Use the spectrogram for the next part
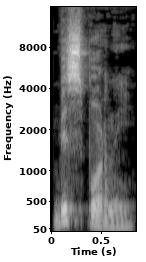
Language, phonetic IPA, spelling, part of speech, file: Russian, [bʲɪsːˈpornɨj], бесспорный, adjective, Ru-бесспорный.ogg
- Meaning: indisputable, unquestionable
